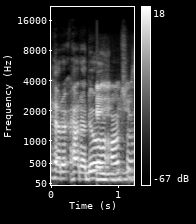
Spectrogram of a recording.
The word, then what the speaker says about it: Herradura Ultra: Did I say that right? Herradura Ultra? – You said it right.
